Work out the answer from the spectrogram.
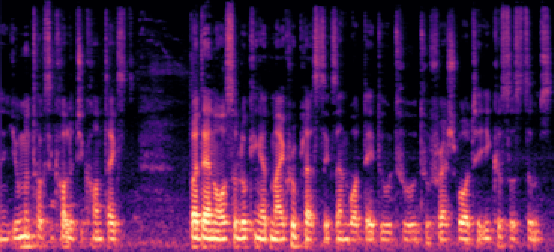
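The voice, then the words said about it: German accent. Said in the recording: “As you clearly hear by the accent, I'm German”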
